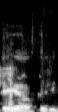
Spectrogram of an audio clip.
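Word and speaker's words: Del City: See, you already saying it wrong. Dale City. D-E-L.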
